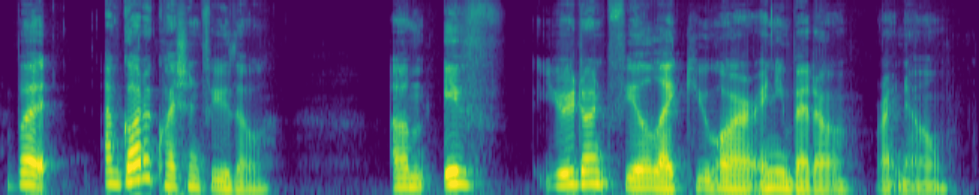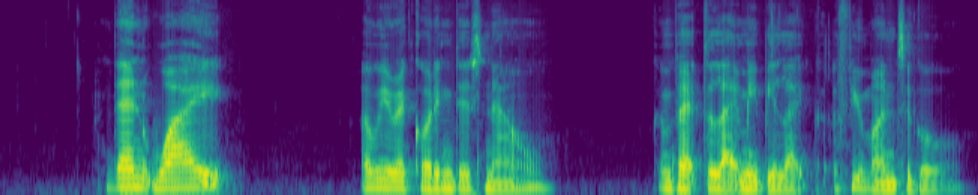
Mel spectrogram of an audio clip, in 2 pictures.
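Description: A woman's very deep, low voice with vocal fry, an animated tone, very wide pitch swings and long, frequent pauses. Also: moderate pace. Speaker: podcast co-host. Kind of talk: casual chat. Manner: animated, excitable.

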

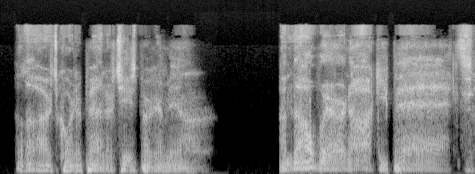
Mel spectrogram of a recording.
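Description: In a put-on character voice, this man sounds raspy and very deep and low-pitched, moving at a moderate pace.

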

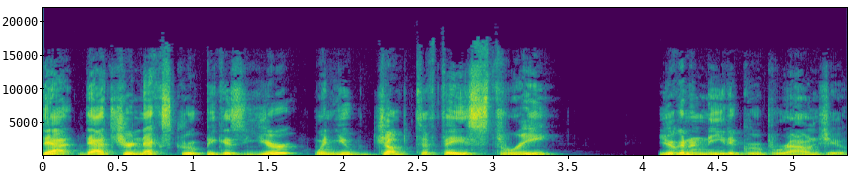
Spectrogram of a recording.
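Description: Recorded very cleanly against a silent background, a man with an American accent speaks at a medium pitch and a moderate pace, with very wide pitch swings. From upstate New York. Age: 30s. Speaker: podcast host. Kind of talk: casual chat.

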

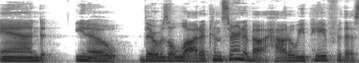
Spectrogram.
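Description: In a Californian accent, a woman speaks at a moderate pace with a fairly low pitch and ordinary pitch variation. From California, Sierra foothills (Sonora). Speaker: state politician. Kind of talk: interview.

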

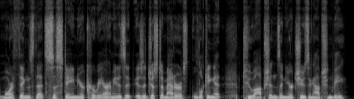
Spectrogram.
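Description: In an ordinary speaking voice, a man with an American accent talks at a moderate pace and medium pitch, with fairly even intonation. The recording is very clean and dry, close with no echo and a silent background. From US Pacific Northwest, Seattle area. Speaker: podcast host. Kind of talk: interview; scripted narration.

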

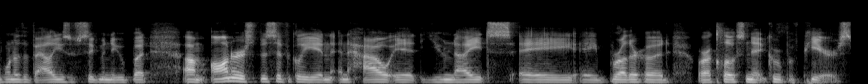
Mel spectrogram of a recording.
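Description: Speaking at a moderate pace, a man has an unremarkable speaking voice at a medium pitch. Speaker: podcast host. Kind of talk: casual chat.

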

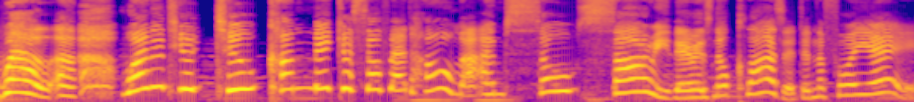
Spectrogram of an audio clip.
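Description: A woman puts on a squeaky character voice at an extremely high pitch, speaking at a fairly slow pace with very wide pitch swings. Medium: audio drama. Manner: sweetly passive-aggressive.

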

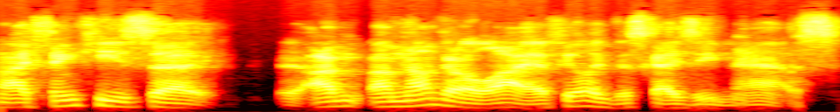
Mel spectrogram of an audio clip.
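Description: At a moderate pace, a man speaks at a medium pitch with vocal fry. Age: 30s. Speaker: musician. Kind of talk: casual chat.

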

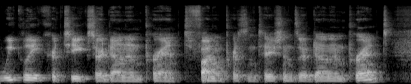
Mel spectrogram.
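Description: The speaker is a man with a Californian accent. He talks at a fairly quick pace. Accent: Californian American. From US West Coast, Riverside, California. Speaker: photography professor. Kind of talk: casual interview chat. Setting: guest's campus office.

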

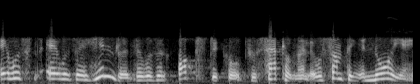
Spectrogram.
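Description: Over noticeable background noise, a woman talks at a very fast pace and a fairly high pitch, her pitch swinging very widely. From Germany. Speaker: garden historian and author. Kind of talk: interview. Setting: phone call.

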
